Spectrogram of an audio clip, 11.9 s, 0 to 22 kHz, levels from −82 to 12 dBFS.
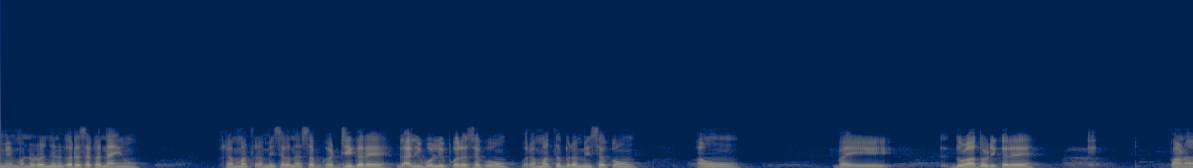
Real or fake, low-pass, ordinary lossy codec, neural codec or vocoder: real; 5.4 kHz; none; none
